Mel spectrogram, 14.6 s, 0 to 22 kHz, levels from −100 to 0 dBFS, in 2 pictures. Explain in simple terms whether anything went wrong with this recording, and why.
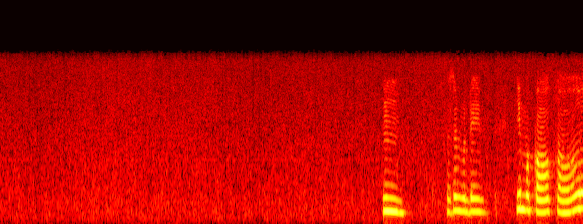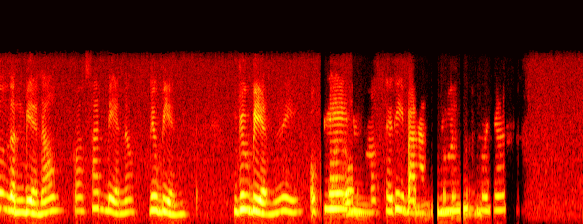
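Two things went wrong, both around the end of the call.

Other side's voice leaking through: the echo canceller likely failed to fully remove the far end's voice, picked up from the loudspeaker. A second voice slips in from 11.29 to 11.73 s, fairly loud, then more faintly from 12.45 to 12.83 s and 13.16 to 13.29 s.

Speech suppressed in double talk: with both people talking at once, the echo canceller likely turned everything down to be safe. The main talker sharply drops out from 11.32 to 11.41 s, 11.70 to 11.97 s, and for about a second between 12.48 and 13.73 s.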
